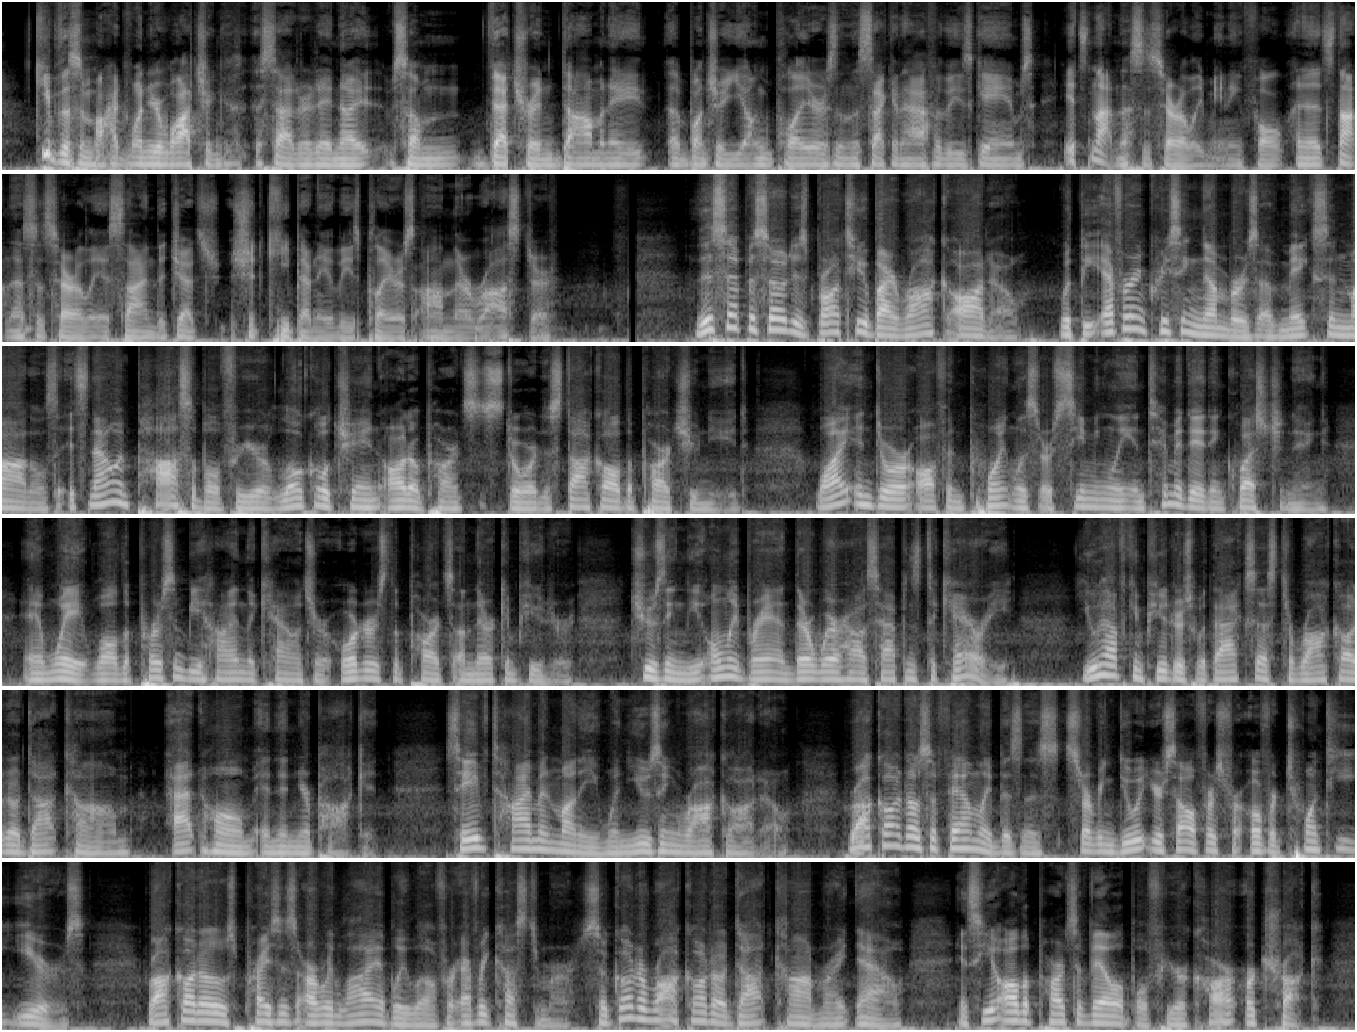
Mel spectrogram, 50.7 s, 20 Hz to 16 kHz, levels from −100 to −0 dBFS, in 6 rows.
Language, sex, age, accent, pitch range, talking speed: English, male, 40-59, American, 100-130 Hz, 200 wpm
